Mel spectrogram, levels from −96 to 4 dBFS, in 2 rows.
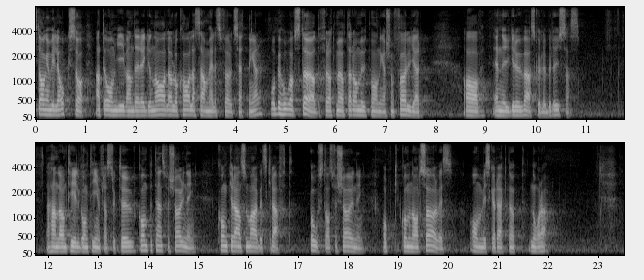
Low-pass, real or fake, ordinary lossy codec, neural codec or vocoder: none; real; none; none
